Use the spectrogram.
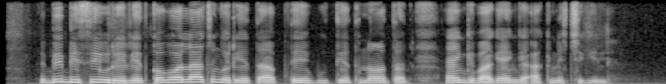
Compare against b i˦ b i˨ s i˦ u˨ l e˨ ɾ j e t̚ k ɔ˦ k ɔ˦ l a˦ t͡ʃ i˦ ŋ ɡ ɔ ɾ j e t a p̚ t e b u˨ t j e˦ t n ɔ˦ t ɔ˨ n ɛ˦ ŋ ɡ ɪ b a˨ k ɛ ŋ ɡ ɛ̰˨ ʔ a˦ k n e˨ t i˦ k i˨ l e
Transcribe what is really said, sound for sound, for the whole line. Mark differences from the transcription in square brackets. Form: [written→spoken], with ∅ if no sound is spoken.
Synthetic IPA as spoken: b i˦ b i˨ s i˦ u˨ [l→ɾ] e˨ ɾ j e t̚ k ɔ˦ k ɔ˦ l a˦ t͡ʃ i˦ ŋ ɡ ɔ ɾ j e t a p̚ t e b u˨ t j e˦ t n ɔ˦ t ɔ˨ n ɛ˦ ŋ ɡ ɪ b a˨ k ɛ ŋ ɡ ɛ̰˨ ʔ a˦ k n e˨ [t→t͡ʃ] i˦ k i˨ l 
